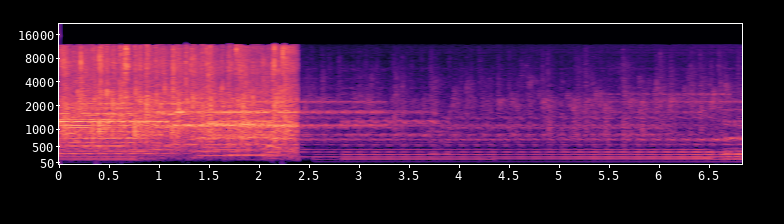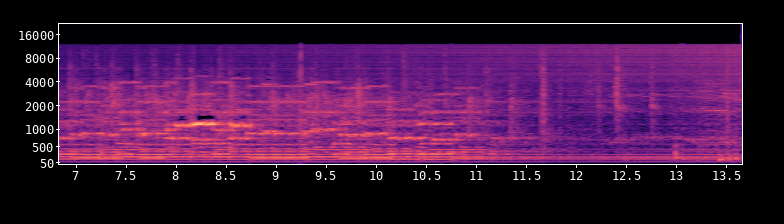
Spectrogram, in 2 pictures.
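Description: An audience claps loudly to give God praise, a dense, steady wash of hands for about two seconds, then the clapping cuts off and sustained keyboard or organ music carries on alone.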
